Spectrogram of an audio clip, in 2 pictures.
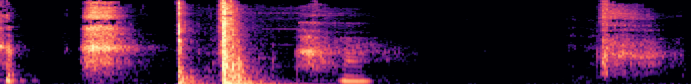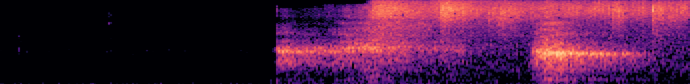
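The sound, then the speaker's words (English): A door shuts with a heavy thunk, then a brief rattling click as it is locked. Quiet breathy sighs follow. “Okay, I'll close the door now. Mm? Yeah, I'll lock it.”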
